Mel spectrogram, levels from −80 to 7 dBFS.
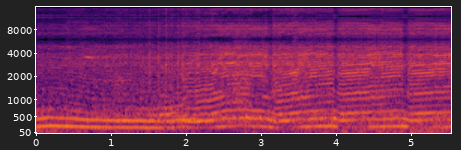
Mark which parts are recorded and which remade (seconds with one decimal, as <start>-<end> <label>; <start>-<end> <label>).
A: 0.0-0.4 recorded; 0.4-3.7 remade; 3.7-5.5 recorded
